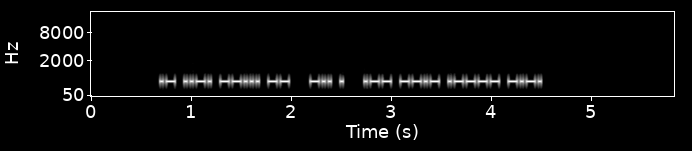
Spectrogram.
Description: Morse code, heard as a keyed tone, about 37 wpm, 700 Hz. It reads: AF7M DE WQ1C
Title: USA Callsign DE Callsign - 4 Characters - 40wpm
